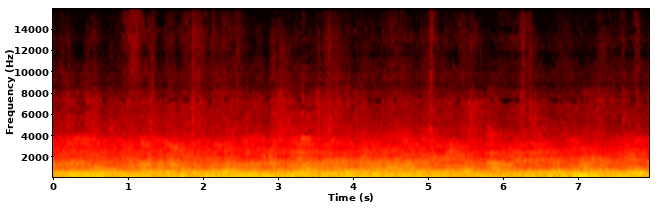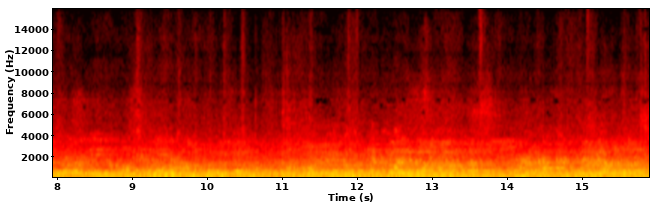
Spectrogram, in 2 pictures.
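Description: A crowd of adults murmurs and chatters nearby.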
